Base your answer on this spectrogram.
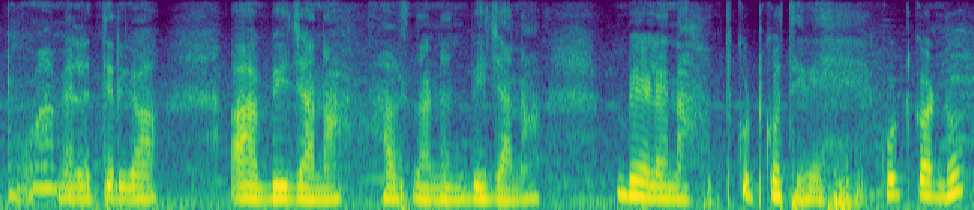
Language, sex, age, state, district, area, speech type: Kannada, female, 60+, Karnataka, Mysore, rural, spontaneous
